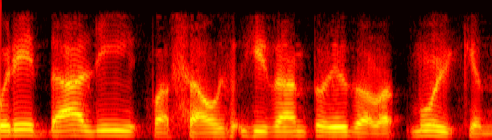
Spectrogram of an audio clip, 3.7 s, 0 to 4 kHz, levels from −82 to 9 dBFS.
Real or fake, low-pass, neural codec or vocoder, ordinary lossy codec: fake; 3.6 kHz; codec, 16 kHz, 0.7 kbps, FocalCodec; AAC, 32 kbps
